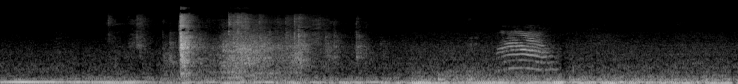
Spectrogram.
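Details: ['Pet cat known for running over like a dog when called, on a rainy day with wet paws: knocks and rustling come first, then one short wavering meow about five seconds in over a constant low hum.']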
